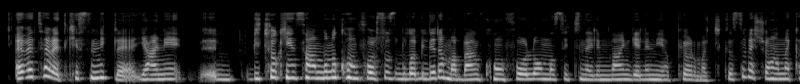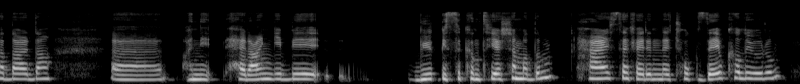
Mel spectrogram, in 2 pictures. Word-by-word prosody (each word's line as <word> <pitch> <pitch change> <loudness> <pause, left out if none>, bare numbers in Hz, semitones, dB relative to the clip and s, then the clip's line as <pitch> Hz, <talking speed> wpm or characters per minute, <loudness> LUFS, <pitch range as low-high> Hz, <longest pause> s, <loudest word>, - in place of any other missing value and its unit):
Evet, 340 +6 +3
evet, 285 -10 +4
kesinlikle. 290 -4 0
Yani, 235 +2 -1 0.3
ııı, 225 0 -4
birçok 290 +6 0
insan 295 -1 +4
bunu 310 +1 +4
konforsuz 280 -2 +2
bulabilir 255 +3 +1
ama 235 -7 +2
ben 230 +1 +1
konforlu 240 +1 0
olması 235 -1 -2
için 230 +1 -5
elimden 225 +1 -1
geleni 220 0 -1
yapıyorum 210 -1 -5
açıkçası 230 - -8
ve 325 - -1
şu 285 -2 -4
ana 250 -1 0
kadar 250 -2 0
da, 260 - 0 0.7
ııı, 220 +1 -2
hani, 230 0 0
herhangi 240 +1 +1
bir 245 +2 +1 0.9
büyük 235 +4 +1
bir - - +4
sıkıntı 255 -1 -1
yaşamadım. 265 +6 +2 0.2
Her 270 0 +3
seferinde 240 -4 0
çok 245 0 -7
zevk 250 +7 +2
alıyorum. 280 +5 -1
245 Hz, 140 wpm, -22 LUFS, 230-275 Hz, 0.9 s, evet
